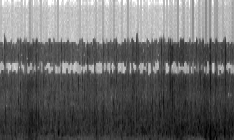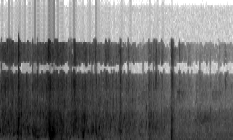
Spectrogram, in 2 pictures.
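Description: Creek water trickling, with footsteps on wet ground. The steps are loudest about four and six seconds in.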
